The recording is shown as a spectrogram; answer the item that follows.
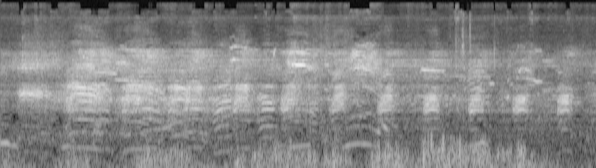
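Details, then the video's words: Ducks in a busy group, giving a dense, overlapping chorus of nasal quacks and honks, nearly three calls a second, irregular and continuous throughout. "Ducks with Natural Sound."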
